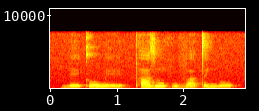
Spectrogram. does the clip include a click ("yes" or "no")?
no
